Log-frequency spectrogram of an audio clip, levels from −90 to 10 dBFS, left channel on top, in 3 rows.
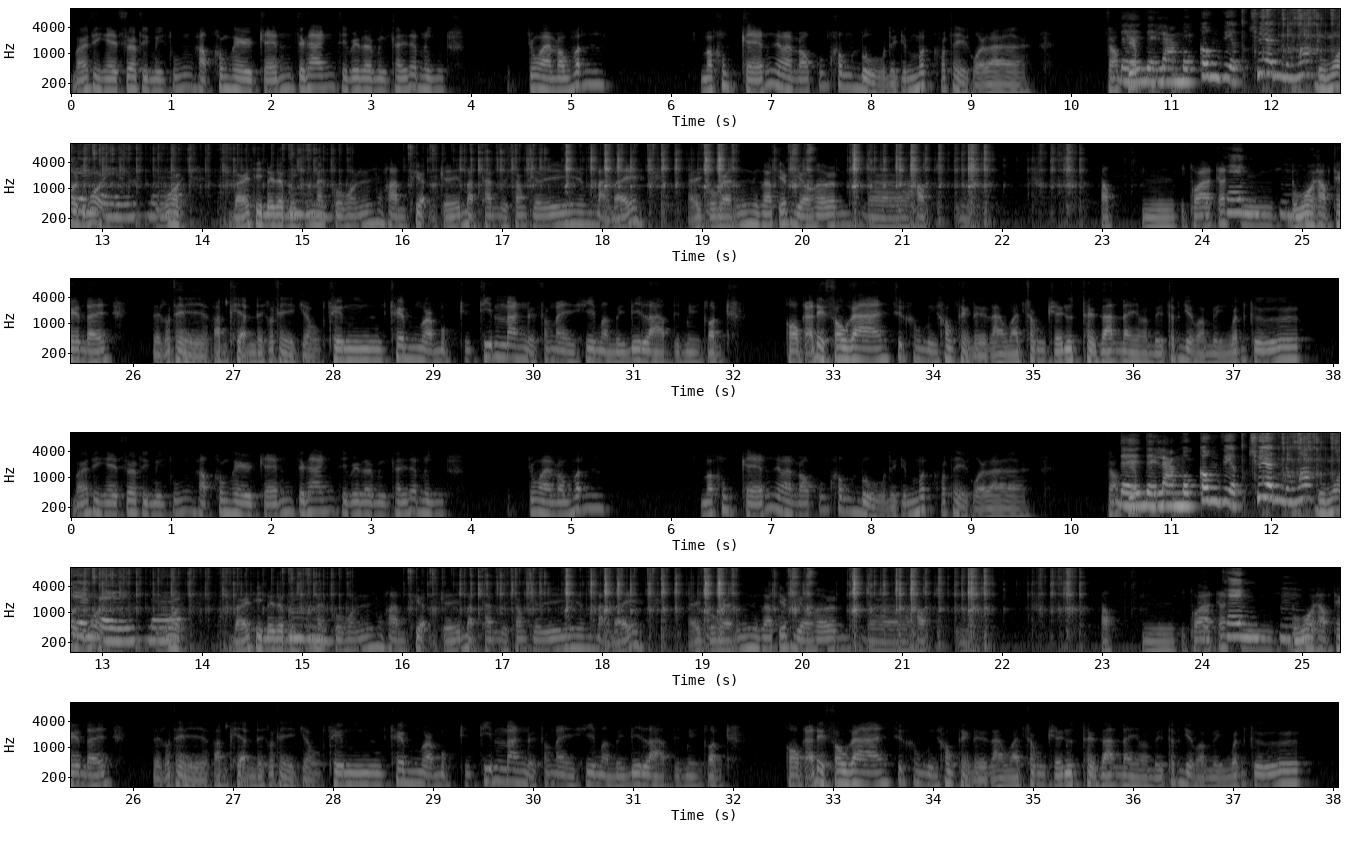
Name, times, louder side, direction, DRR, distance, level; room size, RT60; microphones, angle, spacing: voice 1, 0.0-3.9 4.6-5.4 6.3-9.8 10.4-10.7 11.0-11.2 12.4-13.2 13.5-18.6 18.9-21.3 21.5-21.7 22.3-22.4 23.0-23.1 23.4-25.9 26.2-32.1 32.5-37.7, left 3 dB, 25° left, 0.3 m, -48 dB
voice 2, 10.4-12.5 12.7-13.8 14.9-15.3 24.3-25.1, right 5 dB, 50° right, 0.5 m, -42 dB
sound 1, 11.5-24.3, right 1 dB, 10° right, 0.7 m, -47 dB
3.7 x 3.5 x 3.5 m
head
